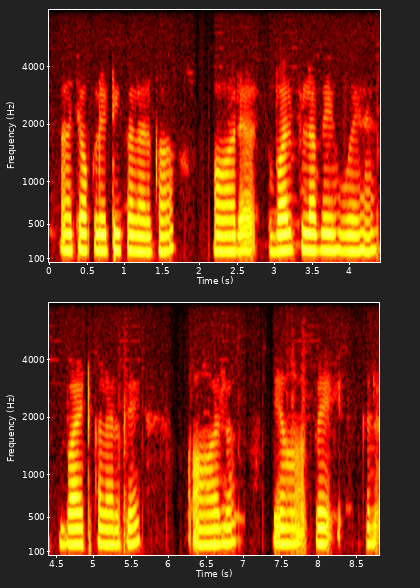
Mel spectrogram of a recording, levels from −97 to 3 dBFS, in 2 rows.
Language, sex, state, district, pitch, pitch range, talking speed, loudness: Hindi, female, Bihar, Gaya, 190 Hz, 185-195 Hz, 115 wpm, -18 LUFS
